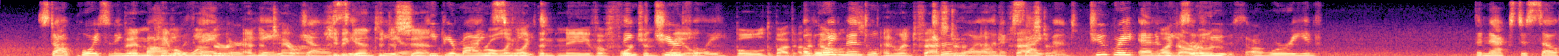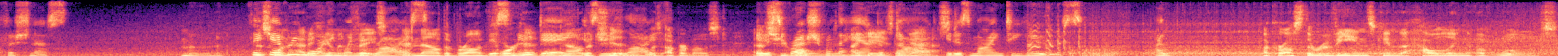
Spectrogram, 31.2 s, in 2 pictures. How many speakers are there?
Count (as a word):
two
